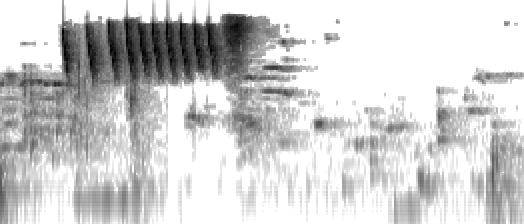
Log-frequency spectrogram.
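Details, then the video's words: Manyar weaver song for training other songbirds: a quick series of about a dozen high ticking notes ending in a brief hiss, then quiet scattered chirps and faint knocks. "Suara Ocehan Burung MANYAR"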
